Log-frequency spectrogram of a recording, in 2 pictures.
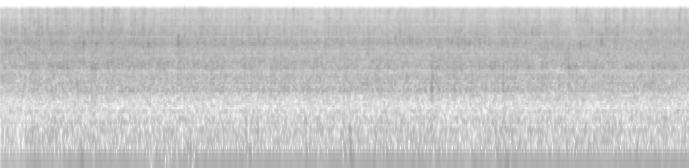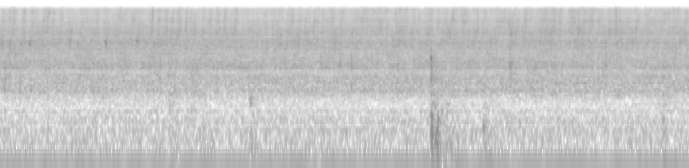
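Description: Sliced onions and ginger cubes sizzling steadily as they fry in oil in a steel saucepan, with a single short knock near the end.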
